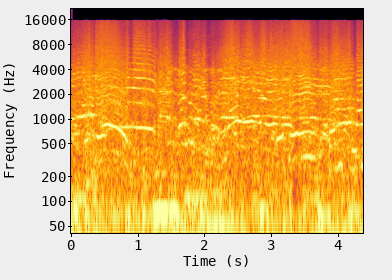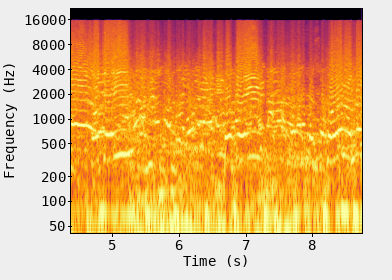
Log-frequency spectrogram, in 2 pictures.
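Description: Loud crowd hubbub: many voices talking and calling out over one another without a break.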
